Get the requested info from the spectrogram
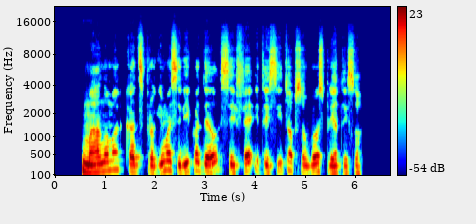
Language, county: Lithuanian, Šiauliai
